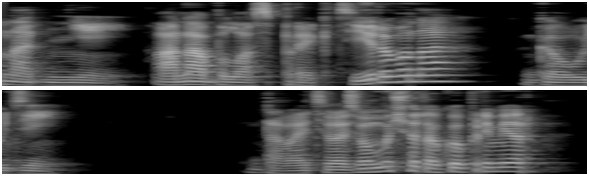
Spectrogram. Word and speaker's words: Gaudí: В Испании ударение ставится на последний слог «Гауди». Не «Гауди», как мы привыкли это говорить, а именно «Гауди».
